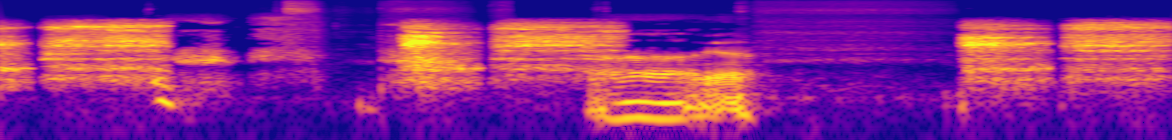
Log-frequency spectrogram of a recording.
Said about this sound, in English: So you fill your lungs up and you keep it filled and you power breathe.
